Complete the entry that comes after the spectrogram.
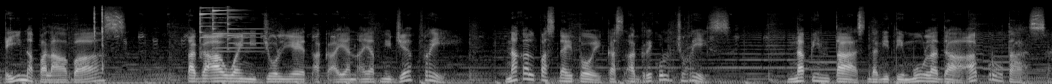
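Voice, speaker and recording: A man's voice: mid-range voice, animated, unhurried. A man with an Ilocano accent announcing and narrating a radio drama from a script in a dramatic style. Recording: prominent music behind.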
